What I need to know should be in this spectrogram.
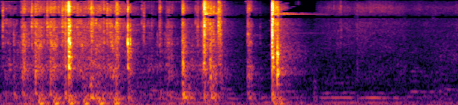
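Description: Fabric rustles and slides across a smooth table.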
